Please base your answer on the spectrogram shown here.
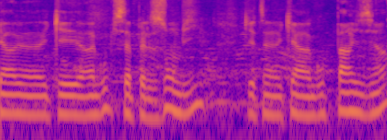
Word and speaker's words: Zonbi: Là, ce qui m'a décidé, c'est la première partie, qui est un groupe qui s'appelle Zombie, qui est un groupe parisien. Comme ça se prononce ?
